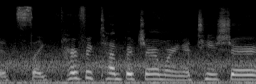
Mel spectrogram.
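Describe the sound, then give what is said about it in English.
A person talks, recording on a phone outdoors in nature, while a steady, low rumble of car traffic carries on faintly in the background underneath the voice. “now, I'm recording on my phone out in nature and with background car noises.”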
